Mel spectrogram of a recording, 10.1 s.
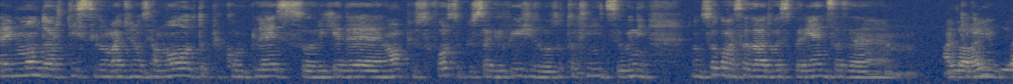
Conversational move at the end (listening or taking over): taking over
